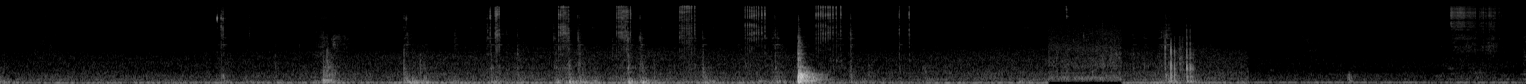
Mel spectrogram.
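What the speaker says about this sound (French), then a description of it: "Douille de 13 et vous démontez." A 13 mm socket wrench unscrews a wiper mechanism part on a Seat Leon TDI, close ratcheting clicks in irregular bursts with metallic knocks and a brief louder clank midway.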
